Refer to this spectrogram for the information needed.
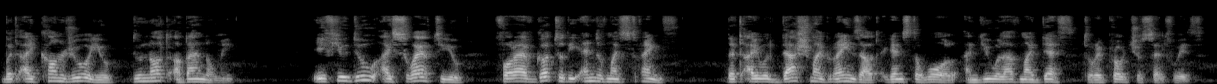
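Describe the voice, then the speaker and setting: A man's voice: medium pitch, normal speed, a little hiss or hum, pitched above the performer's own voice, close to an everyday voice. A man doing a desperate young prisoner. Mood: pleading. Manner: pleading, emotional. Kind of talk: audiobook character reading.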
